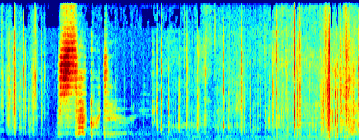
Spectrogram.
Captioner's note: whispers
